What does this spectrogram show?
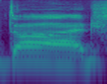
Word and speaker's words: DOGE: I've seen the acronym DOGE, so that's kind of funny. Yeah, they're pronouncing it Doge, like more like a, but it's fun.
